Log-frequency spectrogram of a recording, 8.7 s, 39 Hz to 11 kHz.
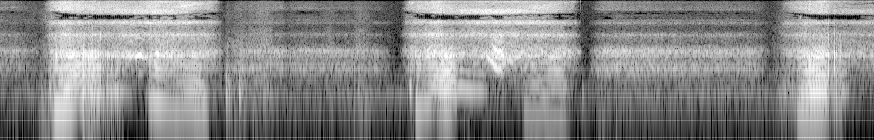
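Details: Chubby little brother asleep at 1:00 a.m.: loud, rattling, wavering snores on each in-breath with quieter hissing out-breaths, about 16 breaths a minute; loud snoring.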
